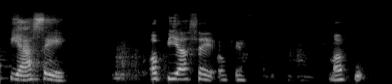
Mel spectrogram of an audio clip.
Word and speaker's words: Piaget: Nah, teori belajar ini diantaranya ada teori Piaget yang oleh Jan Piaget. Ya. Bacanya Piaget.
